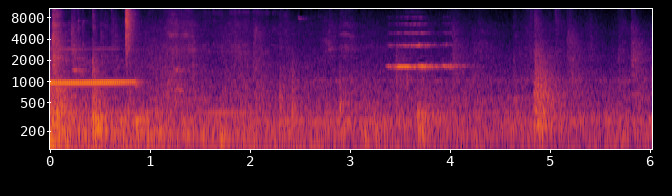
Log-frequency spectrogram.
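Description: Elevator sounds: a steady electronic beep lasting about a second as a car button is pressed, then the doors sliding, with a short higher-pitched chime about three and a half seconds in and a knock near five seconds.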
